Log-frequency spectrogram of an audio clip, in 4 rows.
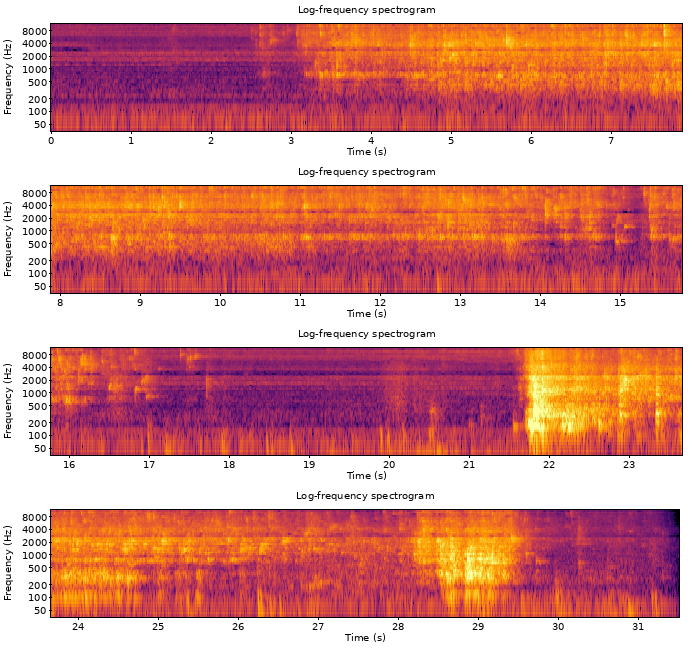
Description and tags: Binaural Toilet
Binaural stereo recording of male subject urinating into and flushing a toilet. Recorded with a Sennheiser MKE2002 and intended for headphone listening.
male, flush, toilet, urination, loo, pee, water, bathroom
